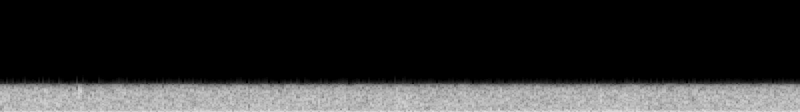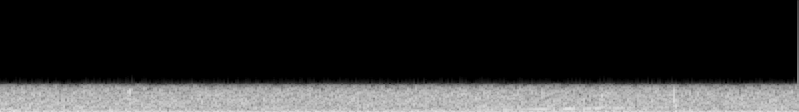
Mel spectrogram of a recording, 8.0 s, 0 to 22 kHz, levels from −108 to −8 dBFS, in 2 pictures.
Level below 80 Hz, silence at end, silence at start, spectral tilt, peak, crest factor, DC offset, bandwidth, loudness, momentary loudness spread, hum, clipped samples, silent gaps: -34 dBFS; 0 s; 0 s; -18.5 dB/octave; -10 dBFS; 16 dB; 3%; 1 kHz; -27 LUFS; 3 LU; none; under 0.1%; none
